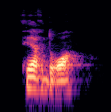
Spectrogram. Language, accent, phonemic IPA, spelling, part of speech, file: French, France, /fɛʁ dʁwa/, faire droit, verb, LL-Q150 (fra)-faire droit.wav
- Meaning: to comply with, to agree to, to grant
